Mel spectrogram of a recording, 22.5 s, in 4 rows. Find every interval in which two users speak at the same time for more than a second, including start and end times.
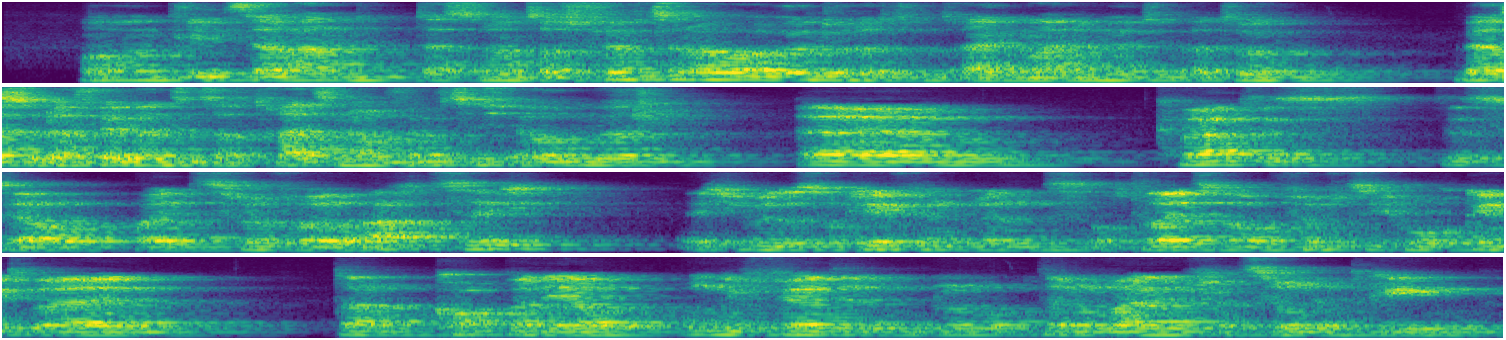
none

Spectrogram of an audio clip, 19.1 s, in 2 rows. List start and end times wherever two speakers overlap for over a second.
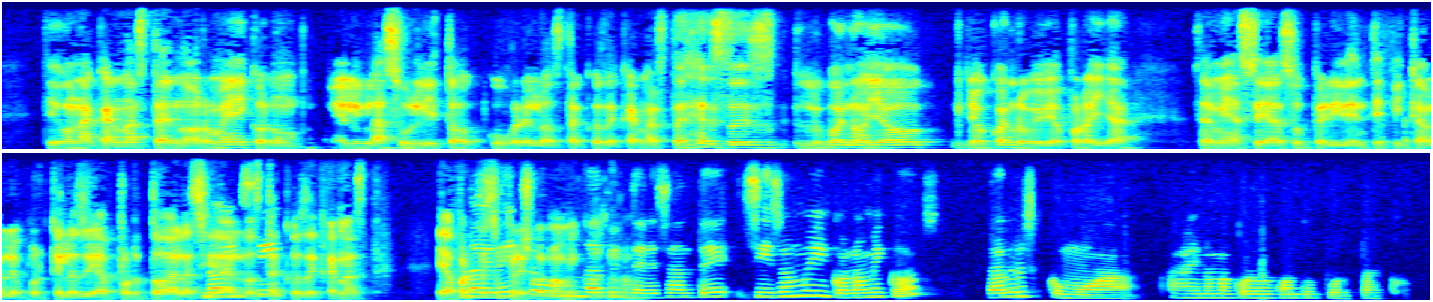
12.6-13.8

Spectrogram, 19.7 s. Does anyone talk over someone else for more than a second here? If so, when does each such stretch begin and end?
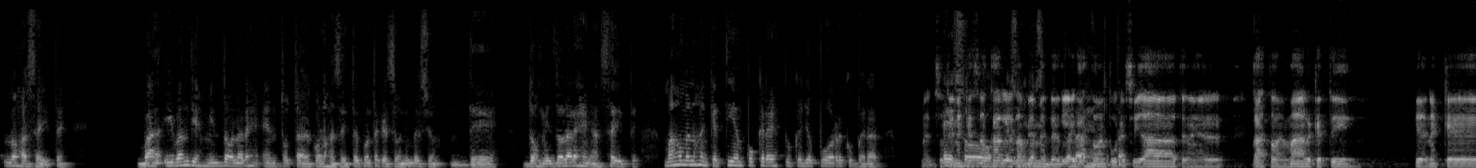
12.6-15.1

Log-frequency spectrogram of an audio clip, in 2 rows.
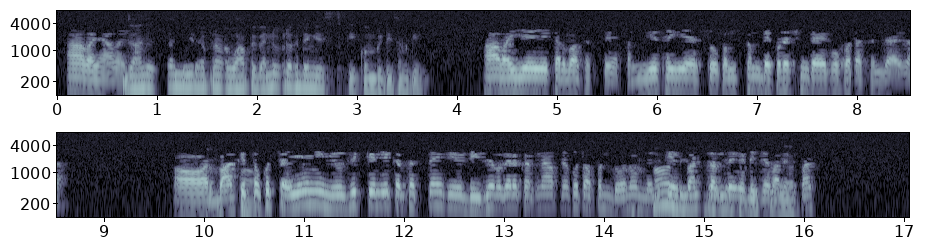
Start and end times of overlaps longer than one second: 14.3-15.9

